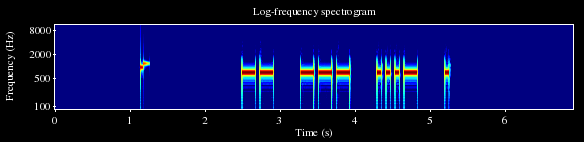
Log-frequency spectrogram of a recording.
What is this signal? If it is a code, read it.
Morse code, heard as a keyed tone, about 20 wpm, spaced as for 14 wpm, 700 Hz. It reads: MOVE
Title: 244 Lesson 39f - Letter z - Words 20wpm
